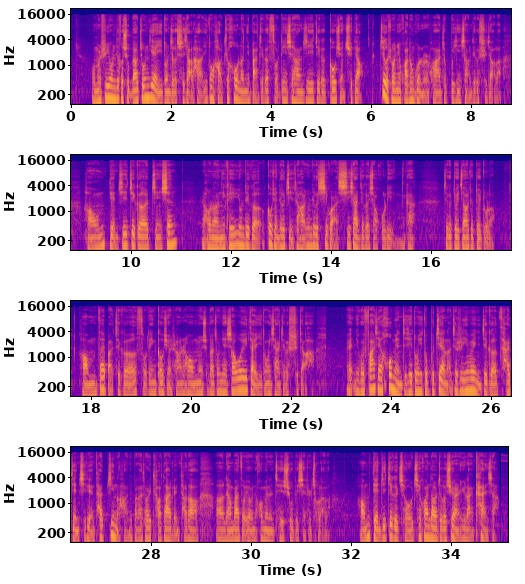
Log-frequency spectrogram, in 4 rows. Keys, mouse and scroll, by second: 2.1-2.7 scroll up 1, 2.7-5.6 shift+middle drag, 5.6 click, 6.2-7.5 scroll up 7, 7.5-10.4 shift+middle drag, 10.4-16.5 drag, 16.5-19.3 shift+middle drag, 19.3 click, 19.8-21.3 shift+middle drag, 21.3-22.1 scroll down 1, 22.1-25.1 shift+middle drag, 25.4-29.4 drag, 29.4-32.0 shift+middle drag, 32.0 click, 32.2 g, 33.0-34.4 middle drag, 34.4-35.1 drag.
